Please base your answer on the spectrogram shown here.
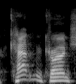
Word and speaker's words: Cap'n Crunch: cereal mascot site Adam Captain Crunch and good pronunciation there Cap'n Crunch is correct sir sticky note e CA P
